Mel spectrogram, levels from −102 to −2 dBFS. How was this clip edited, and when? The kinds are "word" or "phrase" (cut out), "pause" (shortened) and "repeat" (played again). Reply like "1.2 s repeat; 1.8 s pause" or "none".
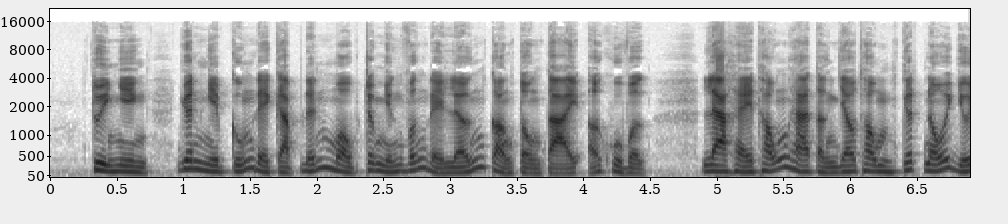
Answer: none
